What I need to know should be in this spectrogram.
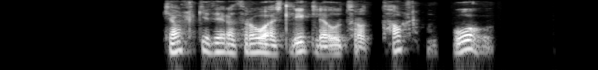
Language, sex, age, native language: Icelandic, male, 60-69, Icelandic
